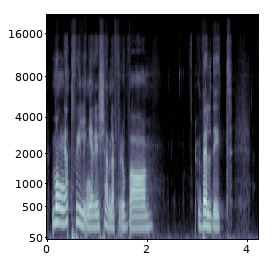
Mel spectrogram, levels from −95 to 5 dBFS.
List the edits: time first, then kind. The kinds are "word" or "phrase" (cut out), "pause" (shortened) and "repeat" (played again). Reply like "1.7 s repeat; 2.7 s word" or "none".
none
